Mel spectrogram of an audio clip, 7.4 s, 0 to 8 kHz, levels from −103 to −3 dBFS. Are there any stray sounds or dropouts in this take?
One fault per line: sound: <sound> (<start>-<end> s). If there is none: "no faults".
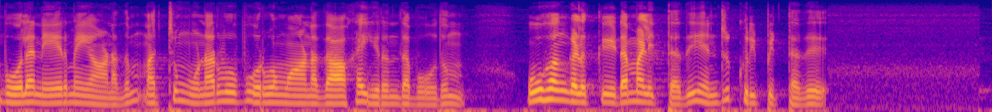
no faults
